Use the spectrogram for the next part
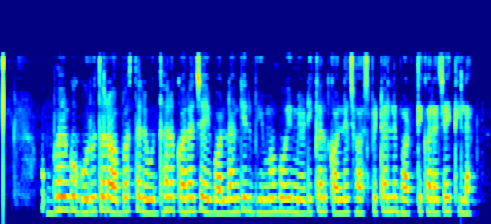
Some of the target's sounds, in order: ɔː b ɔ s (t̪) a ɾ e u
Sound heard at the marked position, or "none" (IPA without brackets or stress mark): t̪ʰ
